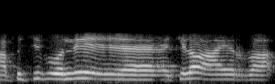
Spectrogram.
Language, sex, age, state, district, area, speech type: Tamil, female, 45-60, Tamil Nadu, Thoothukudi, rural, conversation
